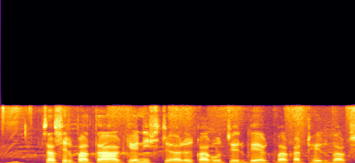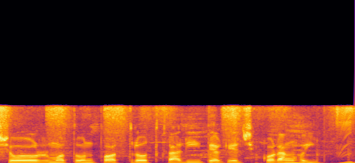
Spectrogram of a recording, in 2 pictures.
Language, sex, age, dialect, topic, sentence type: Bengali, male, 18-24, Rajbangshi, agriculture, statement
